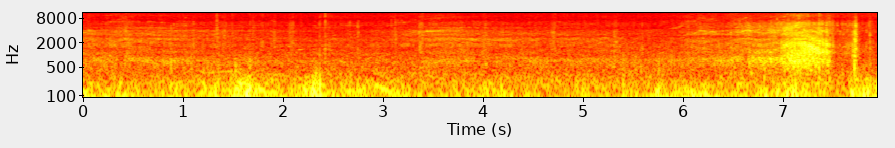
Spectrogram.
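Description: Wind buffeting the camera microphone: a loud, uneven low rumble, with a brief hiss about seven seconds in.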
